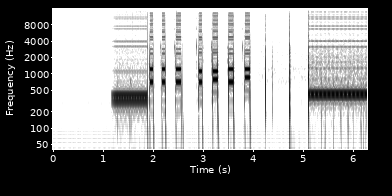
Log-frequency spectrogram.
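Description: Telephone handset: a dial tone, then seven touch-tone keypresses dialling a number, each a short two-tone beep, followed by a longer steady tone as the call goes through.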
